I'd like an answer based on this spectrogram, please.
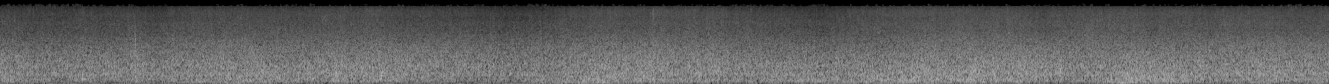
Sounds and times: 0.0s waves approach from both sides 13.2s

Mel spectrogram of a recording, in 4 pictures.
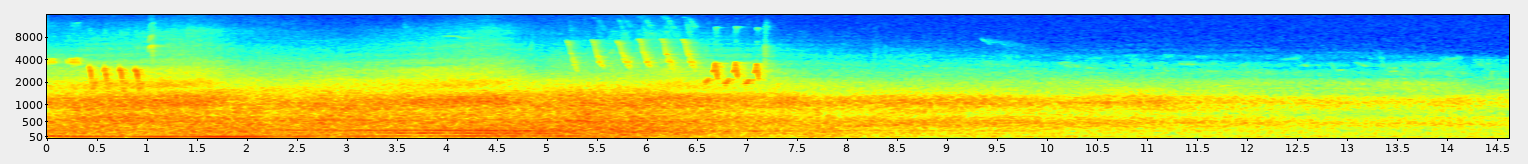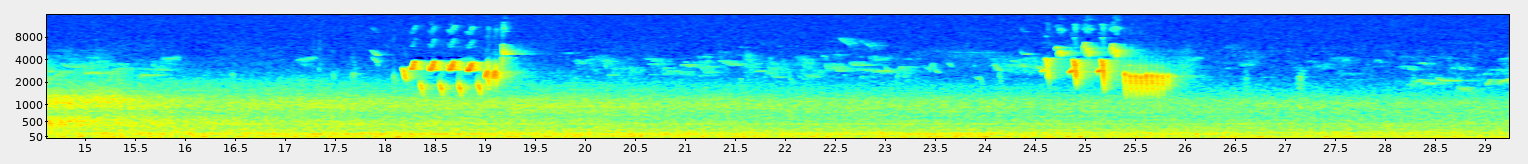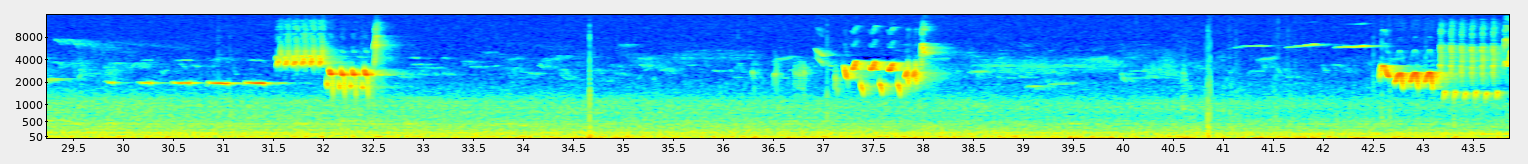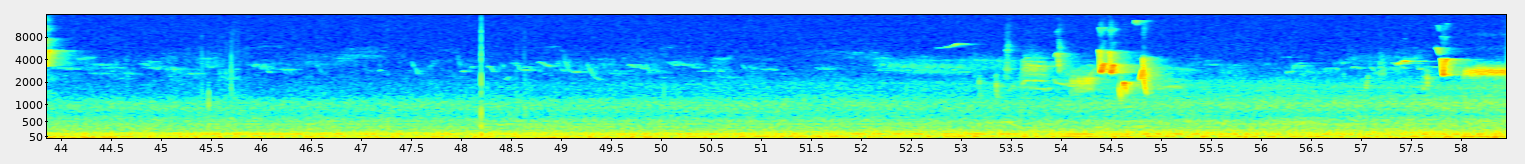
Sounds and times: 0.0s Circulation des véhicules 20.4s
0.0s passages de trains 22.1s

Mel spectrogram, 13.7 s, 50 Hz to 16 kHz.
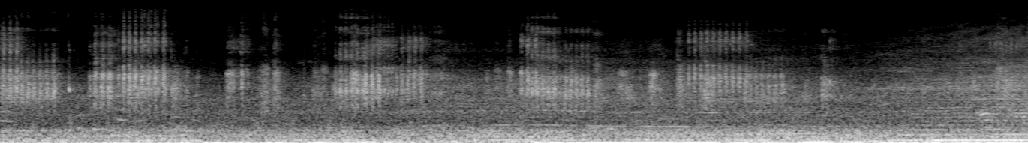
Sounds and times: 0.0s 10 magpies in a tree 13.7s

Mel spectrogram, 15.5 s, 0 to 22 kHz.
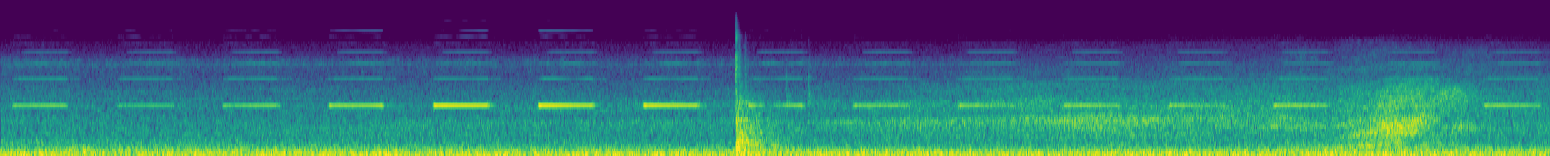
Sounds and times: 10.6s drone coming from the dam 15.5s

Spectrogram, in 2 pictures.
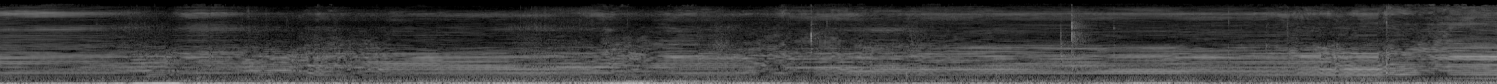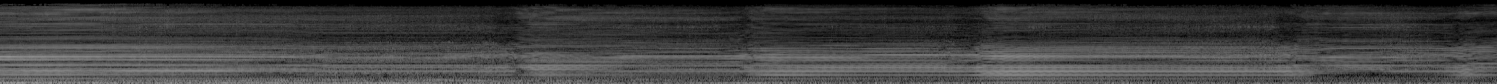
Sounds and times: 0.0s hairdressing 29.9s

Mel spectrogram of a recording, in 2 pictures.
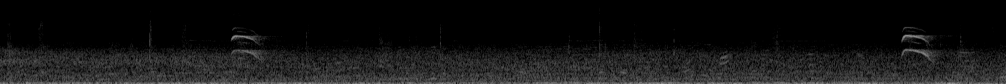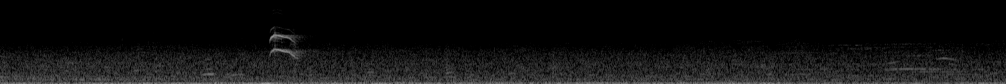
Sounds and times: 9.0s small owl 9.4s
12.8s small owl 13.2s

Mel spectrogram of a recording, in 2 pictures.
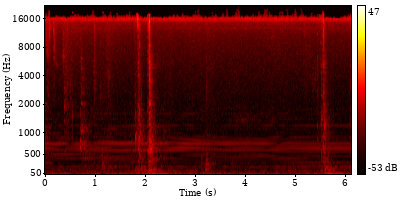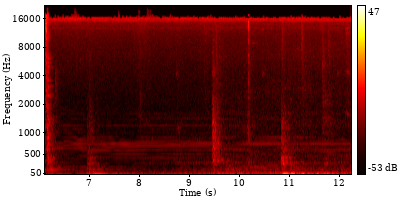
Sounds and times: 5.0s a drive with the elevator 12.2s

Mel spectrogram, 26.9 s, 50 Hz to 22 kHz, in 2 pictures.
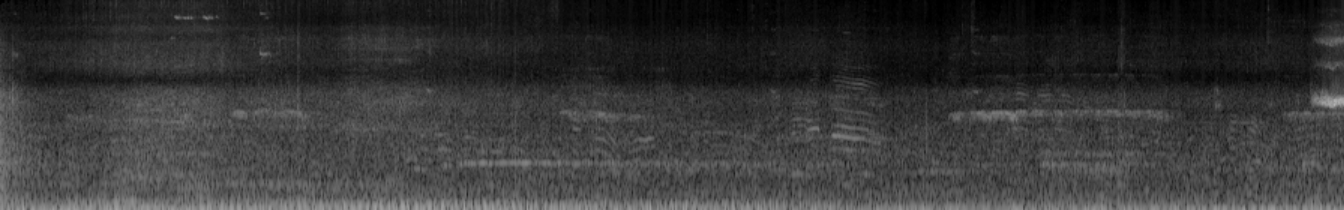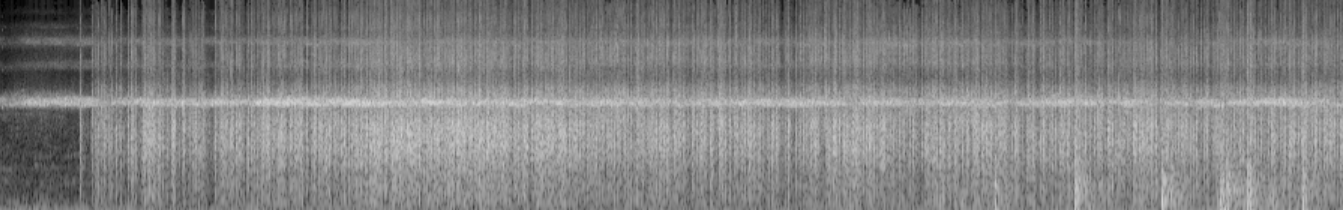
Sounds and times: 0.0s fireworks 2.3s
0.0s Firecrackers 4.0s
9.5s whistle 11.8s
12.9s whistle 26.8s
13.1s Firecrackers 26.8s
13.2s fireworks 26.8s

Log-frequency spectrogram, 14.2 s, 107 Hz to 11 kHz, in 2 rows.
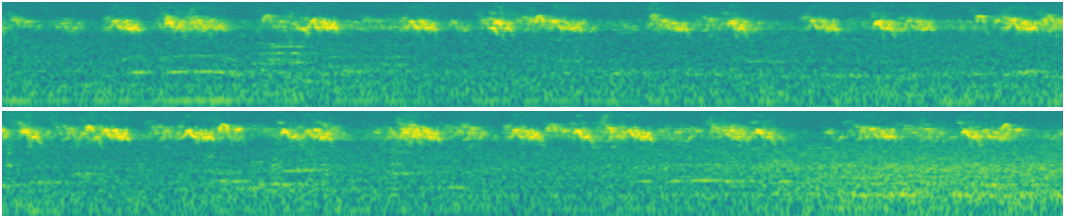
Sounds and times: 0.0s distant childrens voices 14.1s

